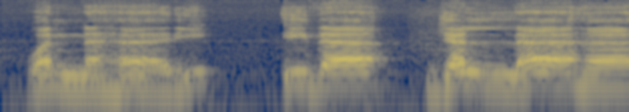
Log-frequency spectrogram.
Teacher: النون مشدده غنه بمقدار حركتين اي الراء مرققه لانها مكسوره والنهار اذا جلاها لا تمسك اللام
